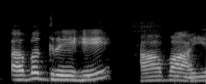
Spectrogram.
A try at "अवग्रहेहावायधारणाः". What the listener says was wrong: बहुत अच्छे।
